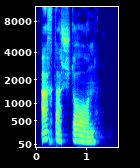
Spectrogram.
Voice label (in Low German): "achterstohn", kaevels platt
